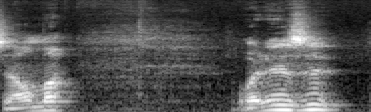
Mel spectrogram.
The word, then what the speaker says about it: zlma: Hi, I would like to talk about a new piece of free software called ZVM in Linux Modern Administration, or zlma, possibly pronounced Zelma.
